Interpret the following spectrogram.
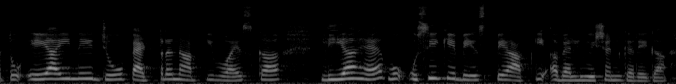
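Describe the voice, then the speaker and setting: A young woman teacher patiently explaining exam technique to her students in a tutorial. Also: mid-range voice. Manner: patient, instructive, addresses students directly.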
